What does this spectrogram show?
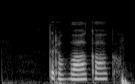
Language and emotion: Russian, neutral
